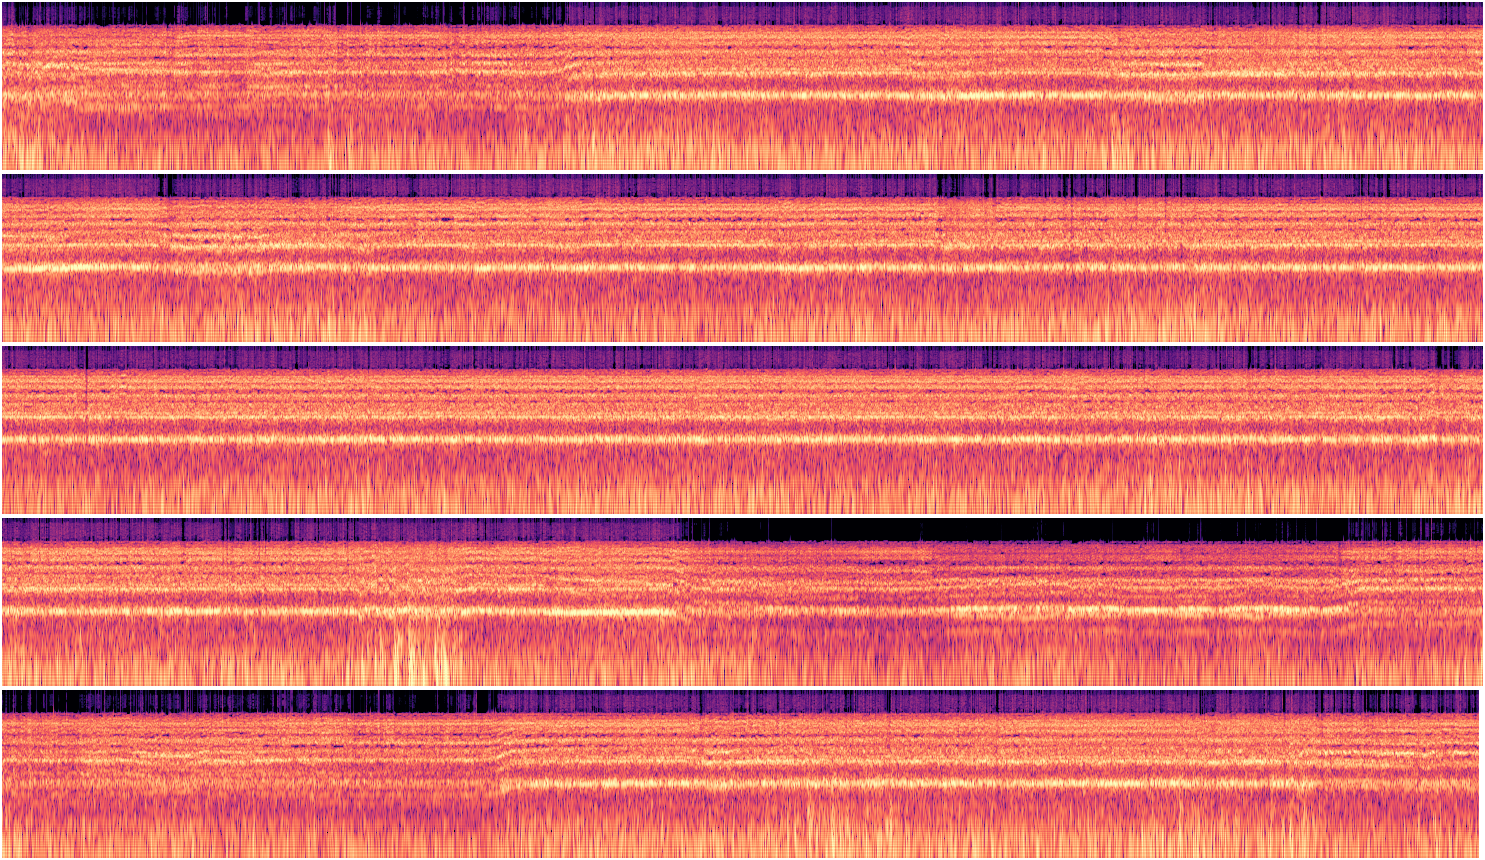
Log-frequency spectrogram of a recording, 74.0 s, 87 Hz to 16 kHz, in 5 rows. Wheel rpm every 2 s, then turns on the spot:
170, 160, 180, 230, 230, 230, 230, 220, 220, 220, 230, 230, 230, 230, 230, 230, 230, 230, 230, 230, 230, 230, 230, 230, 230, 180, 110, 110, 120, 160, 160, 160, 210, 230, 230, 230, 210.
none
